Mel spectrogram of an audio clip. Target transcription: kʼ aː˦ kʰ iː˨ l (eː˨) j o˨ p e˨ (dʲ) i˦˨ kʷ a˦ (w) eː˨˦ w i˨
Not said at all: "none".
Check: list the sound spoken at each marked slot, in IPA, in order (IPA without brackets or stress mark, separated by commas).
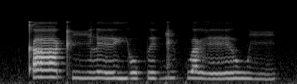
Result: eː˨, ɡ, ɣ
